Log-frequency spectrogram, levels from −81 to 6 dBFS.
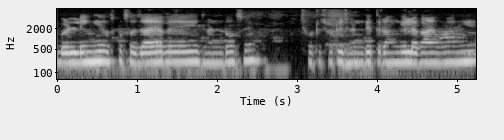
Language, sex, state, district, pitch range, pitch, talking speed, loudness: Hindi, female, Chhattisgarh, Sukma, 195-210 Hz, 205 Hz, 215 wpm, -16 LUFS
